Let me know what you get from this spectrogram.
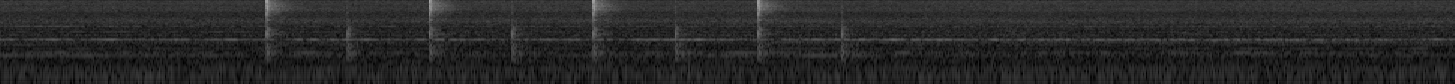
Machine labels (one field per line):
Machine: valve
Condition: normal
